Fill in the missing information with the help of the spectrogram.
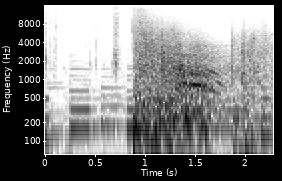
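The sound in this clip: A single rifle shot fired from a second-story window: a sudden loud, sharp crack followed by a long, ringing decay that tails off gradually.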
